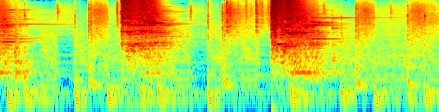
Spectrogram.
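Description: Three loud metallic clangs, each ringing out briefly, coming about a second and a half apart over background music.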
